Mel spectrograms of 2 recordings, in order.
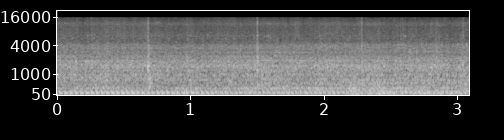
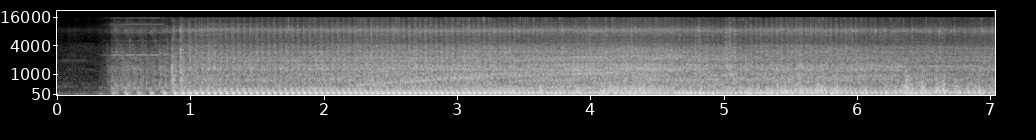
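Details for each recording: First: Honda Wave 110i motorcycle pulling away, engine running steadily with faint sharp clacks from the rear about every second; worn drive chain and sprocket, fixed by replacing the chain. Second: Honda Wave 110i motorcycle after a new sprocket and chain: engine revs up and runs evenly, and the rear clacking when pulling away or snapping the throttle is gone.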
